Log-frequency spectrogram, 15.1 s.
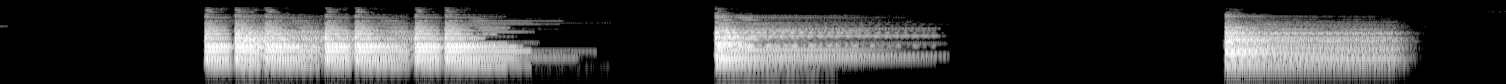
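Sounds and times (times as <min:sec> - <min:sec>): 
piano piece: 0:02.1 - 0:05.6, 0:07.2 - 0:09.4, 0:12.3 - 0:14.1.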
